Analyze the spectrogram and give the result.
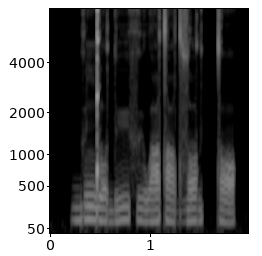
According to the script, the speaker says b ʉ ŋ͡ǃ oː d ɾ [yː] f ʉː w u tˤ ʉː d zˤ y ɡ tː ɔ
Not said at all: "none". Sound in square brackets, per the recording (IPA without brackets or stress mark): yː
